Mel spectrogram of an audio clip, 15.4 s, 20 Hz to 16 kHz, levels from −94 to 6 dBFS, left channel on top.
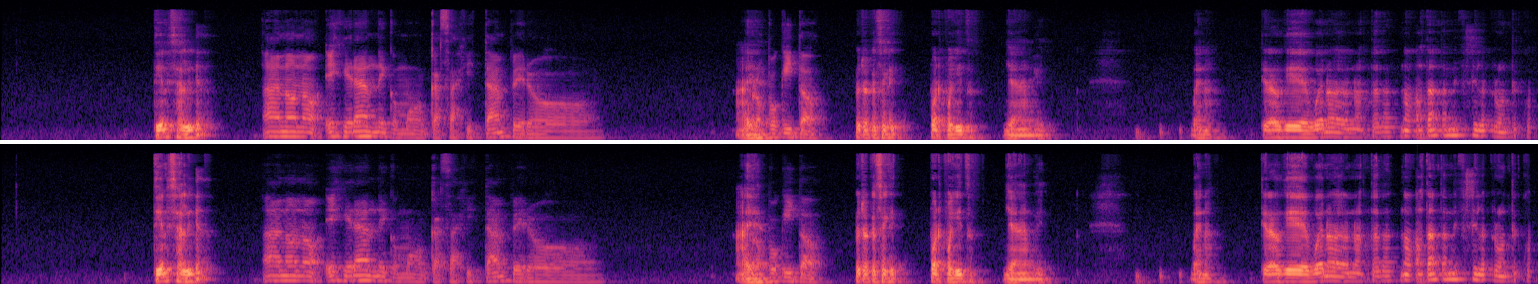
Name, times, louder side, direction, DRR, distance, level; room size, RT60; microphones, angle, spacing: voice 1, 1.5-2.1 7.4-7.6 8.6-9.0 9.3-9.8 10.0-10.5 11.9-12.1 12.6-15.3, right 1 dB, 60° right, 1.1 m, -22 dB
voice 2, 2.6-6.0 7.4-8.2 10.3-10.4, left 2 dB, 45° left, 1.1 m, -29 dB
14.5 x 8.5 x 2.6 m
head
